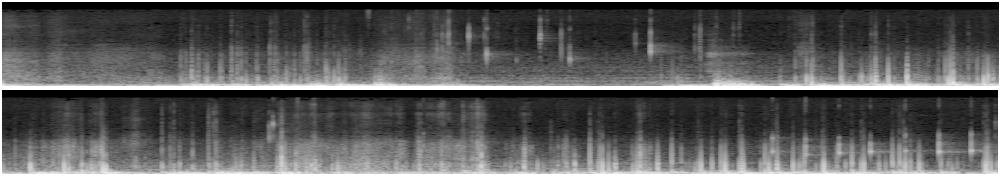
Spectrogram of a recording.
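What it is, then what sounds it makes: Gel bead eye mask. Long red nails scratch and tap the plastic gel-bead inserts of a pink "MEOW" eye mask draped over the microphone. The result is a dense, irregular stream of soft, deep thumps and crinkly scratches with a strong low rumble, easing off briefly in the middle before picking back up.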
